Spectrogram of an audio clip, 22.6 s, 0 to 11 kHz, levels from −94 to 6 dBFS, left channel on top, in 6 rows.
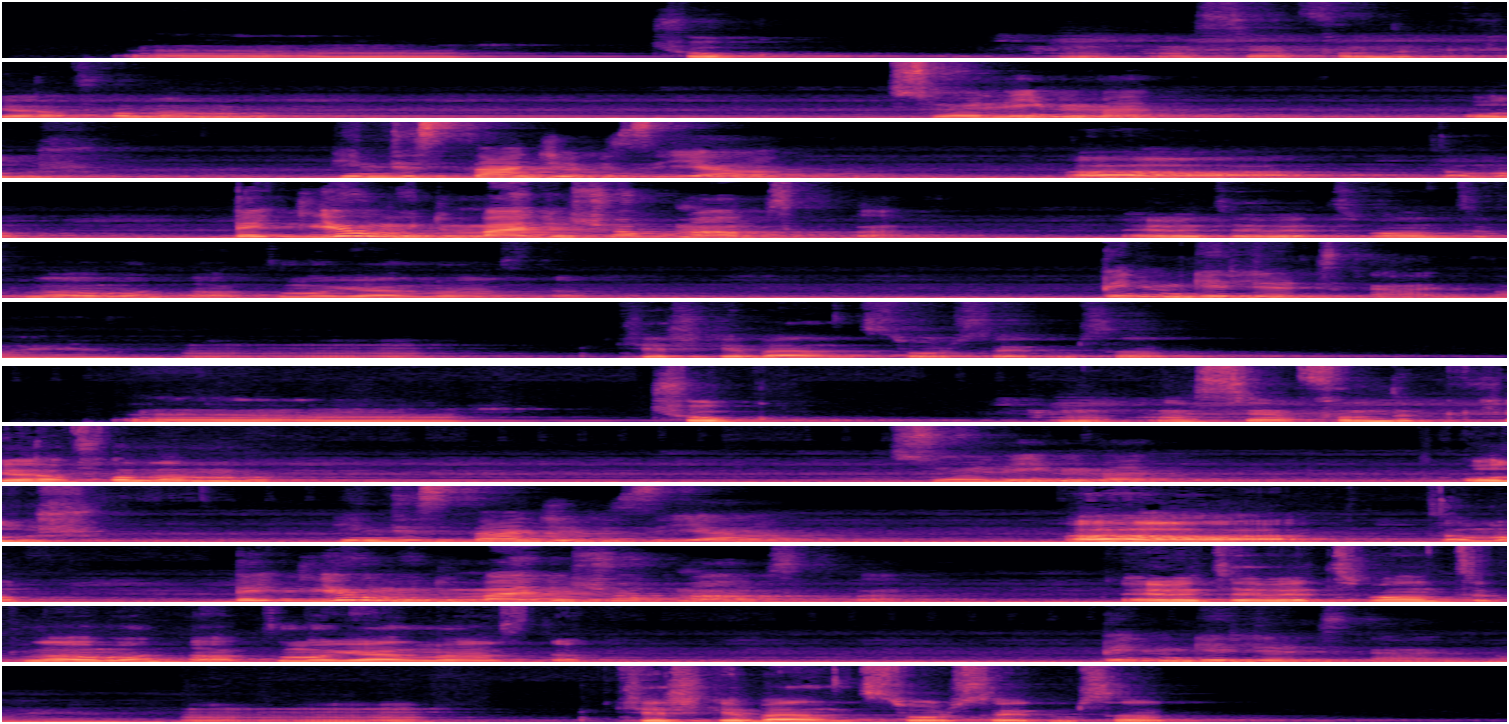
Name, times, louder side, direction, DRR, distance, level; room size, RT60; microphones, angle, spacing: voice 1, 0.3-1.2 1.6-1.8 2.6-4.5 7.4-7.7 10.2-10.8 11.1-11.4 14.1-16.5 19.3-19.9 20.4-21.7, right 5 dB, 65° right, 17 dB, 0.3 m, -24 dB
sound 1, 2.4-19.9, equal, 10° right, 2.9 m, -39 dB
voice 2, 6.0-6.7 8.4-9.5 11.8-13.6 17.8-19.2, left 1 dB, 30° left, 8 dB, 0.7 m, -26 dB
16.5 x 14.5 x 3.1 m, 1.5 s
head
